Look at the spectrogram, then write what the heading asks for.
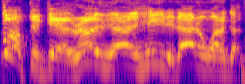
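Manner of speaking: whiny complainer. Retold or imitated. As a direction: parody a sulky fan who refuses to go. Mocking a complaining chatter.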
